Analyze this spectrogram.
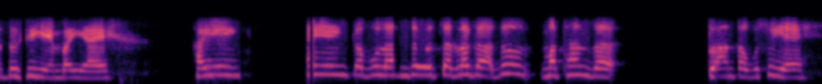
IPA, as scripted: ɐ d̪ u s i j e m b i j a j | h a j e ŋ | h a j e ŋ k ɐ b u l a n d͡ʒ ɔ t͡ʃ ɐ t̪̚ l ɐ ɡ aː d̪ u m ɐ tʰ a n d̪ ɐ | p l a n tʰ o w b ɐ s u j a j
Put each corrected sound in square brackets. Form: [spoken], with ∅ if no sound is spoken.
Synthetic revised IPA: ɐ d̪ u s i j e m b [a] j a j | h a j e ŋ | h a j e ŋ k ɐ b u l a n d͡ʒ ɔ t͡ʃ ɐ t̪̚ l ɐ ɡ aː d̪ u m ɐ tʰ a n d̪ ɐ | p l a n [t] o w b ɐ s u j a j

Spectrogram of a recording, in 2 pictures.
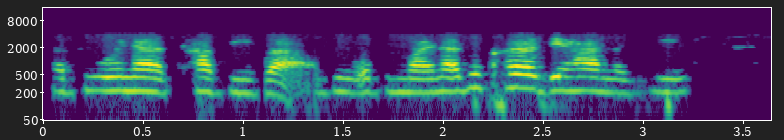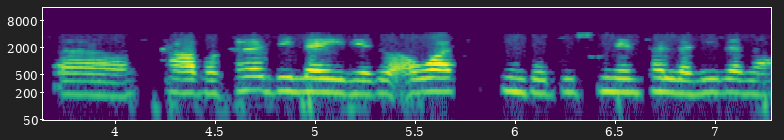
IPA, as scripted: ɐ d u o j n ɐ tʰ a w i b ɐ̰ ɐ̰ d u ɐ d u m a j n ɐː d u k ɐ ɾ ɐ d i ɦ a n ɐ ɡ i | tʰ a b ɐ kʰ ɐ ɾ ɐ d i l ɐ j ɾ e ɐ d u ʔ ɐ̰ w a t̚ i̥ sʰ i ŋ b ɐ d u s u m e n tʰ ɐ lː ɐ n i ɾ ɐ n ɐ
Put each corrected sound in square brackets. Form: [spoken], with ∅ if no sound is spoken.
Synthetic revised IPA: ɐ d u o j n ɐ tʰ a [b] i b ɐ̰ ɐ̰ d u ɐ d u m a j n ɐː d u [kʰ] ɐ ɾ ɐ d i ɦ a n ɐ ɡ i | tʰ a b ɐ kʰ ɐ ɾ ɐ d i l ɐ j ɾ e ɐ d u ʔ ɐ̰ w a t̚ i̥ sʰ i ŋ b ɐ d u s u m e n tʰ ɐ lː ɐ n i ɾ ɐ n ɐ

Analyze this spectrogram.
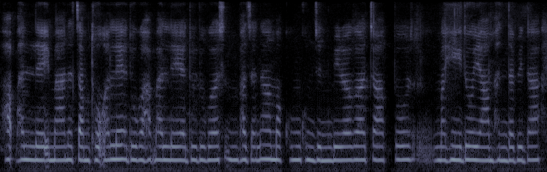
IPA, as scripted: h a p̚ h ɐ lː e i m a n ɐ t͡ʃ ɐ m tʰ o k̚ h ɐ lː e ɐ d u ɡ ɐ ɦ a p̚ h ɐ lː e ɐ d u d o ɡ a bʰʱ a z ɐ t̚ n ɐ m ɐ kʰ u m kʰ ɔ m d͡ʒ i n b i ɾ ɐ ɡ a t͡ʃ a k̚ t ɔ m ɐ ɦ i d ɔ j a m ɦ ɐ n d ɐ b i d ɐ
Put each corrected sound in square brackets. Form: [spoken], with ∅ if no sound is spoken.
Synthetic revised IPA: h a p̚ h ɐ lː e i m a n ɐ t͡ʃ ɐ m tʰ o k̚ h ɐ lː e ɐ d u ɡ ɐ ɦ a p̚ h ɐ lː e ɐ d u d [u] ɡ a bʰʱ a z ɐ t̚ n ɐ m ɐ kʰ u m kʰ [u] m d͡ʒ i n b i ɾ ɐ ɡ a t͡ʃ a k̚ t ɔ m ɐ ɦ i d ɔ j a m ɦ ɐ n d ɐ b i d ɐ

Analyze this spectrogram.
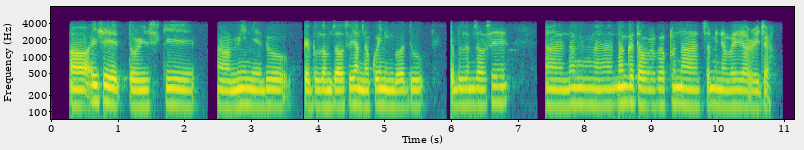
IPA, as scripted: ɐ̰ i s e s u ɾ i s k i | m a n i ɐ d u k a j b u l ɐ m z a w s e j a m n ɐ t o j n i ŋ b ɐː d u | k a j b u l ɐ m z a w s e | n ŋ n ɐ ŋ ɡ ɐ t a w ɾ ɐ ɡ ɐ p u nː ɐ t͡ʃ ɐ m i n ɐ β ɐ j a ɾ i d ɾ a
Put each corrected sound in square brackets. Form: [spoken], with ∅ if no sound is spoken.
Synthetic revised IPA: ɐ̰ [j] s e [t] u ɾ i s k i | m [i] n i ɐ d u k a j b u l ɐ m z a w s e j a m n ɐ [k] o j n i ŋ b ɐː d u | k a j b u l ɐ m z a w s e | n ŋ n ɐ ŋ ɡ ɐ t a w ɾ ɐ ɡ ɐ p u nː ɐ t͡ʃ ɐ m i n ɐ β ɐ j a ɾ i d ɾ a

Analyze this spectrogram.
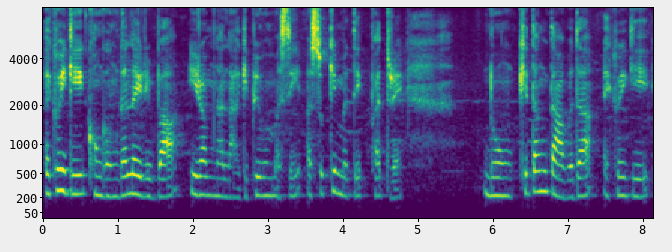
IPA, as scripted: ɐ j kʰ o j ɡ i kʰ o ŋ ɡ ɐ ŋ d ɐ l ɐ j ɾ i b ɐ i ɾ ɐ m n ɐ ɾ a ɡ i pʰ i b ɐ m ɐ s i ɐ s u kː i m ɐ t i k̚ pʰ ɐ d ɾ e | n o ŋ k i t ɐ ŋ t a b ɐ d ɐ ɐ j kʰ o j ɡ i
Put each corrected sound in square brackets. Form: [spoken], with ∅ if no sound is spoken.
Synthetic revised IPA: ɐ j kʰ o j ɡ i kʰ o ŋ ɡ ɐ ŋ d ɐ l ɐ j ɾ i b ɐ i ɾ ɐ m n ɐ [l] a ɡ i pʰ i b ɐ m ɐ s i ɐ s u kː i m ɐ t i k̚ pʰ ɐ [t] ɾ e | n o ŋ [kʰ] i t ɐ ŋ t a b ɐ d ɐ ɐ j kʰ o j ɡ i

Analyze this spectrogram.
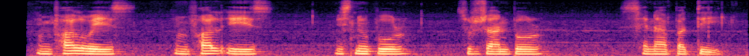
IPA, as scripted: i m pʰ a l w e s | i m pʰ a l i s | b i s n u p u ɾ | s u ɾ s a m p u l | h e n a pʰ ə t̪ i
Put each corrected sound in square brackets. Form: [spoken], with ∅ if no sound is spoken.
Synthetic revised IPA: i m pʰ a l w e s | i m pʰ a l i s | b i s n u p u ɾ | s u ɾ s a [n] p u [ɾ] | [s] e n a [p] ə t̪ i

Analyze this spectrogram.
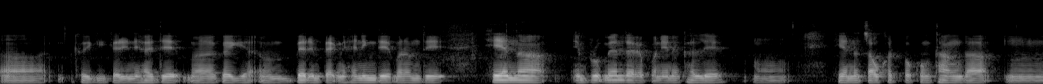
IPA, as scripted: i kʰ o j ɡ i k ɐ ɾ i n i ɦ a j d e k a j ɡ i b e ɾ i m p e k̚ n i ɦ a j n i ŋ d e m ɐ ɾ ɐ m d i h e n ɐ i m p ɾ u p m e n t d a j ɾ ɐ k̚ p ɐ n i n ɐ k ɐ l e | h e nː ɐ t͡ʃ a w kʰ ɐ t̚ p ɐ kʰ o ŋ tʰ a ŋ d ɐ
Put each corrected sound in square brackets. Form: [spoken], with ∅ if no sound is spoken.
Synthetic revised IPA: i kʰ o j ɡ i k ɐ ɾ i n i ɦ a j d e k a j ɡ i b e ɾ i m p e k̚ n i ɦ a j n i ŋ d e m ɐ ɾ ɐ m d i h e n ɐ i m p ɾ u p m e n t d a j ɾ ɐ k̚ p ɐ n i n ɐ [kʰ] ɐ l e | h e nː ɐ t͡ʃ a w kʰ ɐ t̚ p ɐ kʰ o ŋ tʰ a ŋ d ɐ

